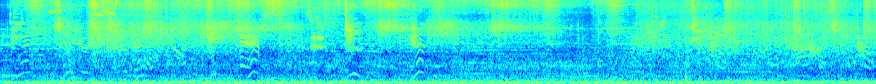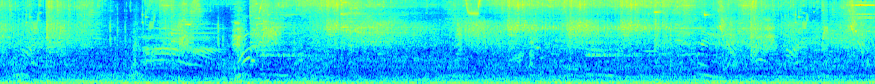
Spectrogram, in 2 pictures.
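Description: Explosions and magic blasts crack and boom in quick succession.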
